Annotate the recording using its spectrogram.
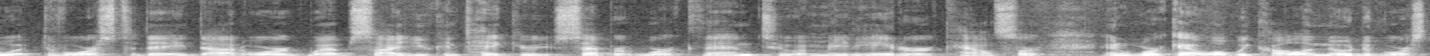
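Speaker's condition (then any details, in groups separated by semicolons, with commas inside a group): No condition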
